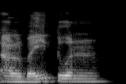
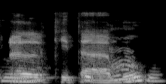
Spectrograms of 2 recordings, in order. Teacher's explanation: memakai tambahan al di depannya, maka tidak berbunyi n lagi di akhirnya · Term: tanwinnya hilang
